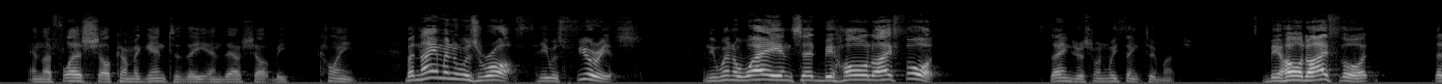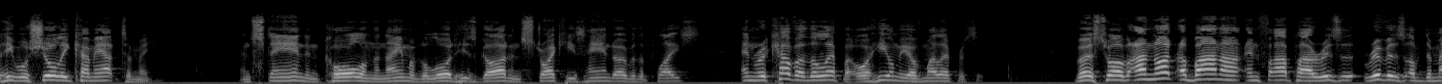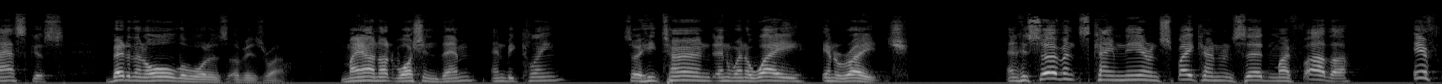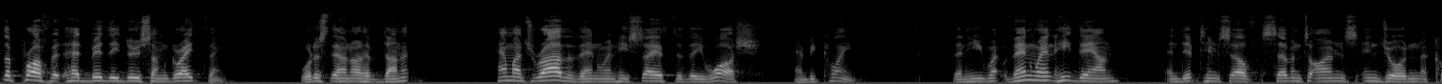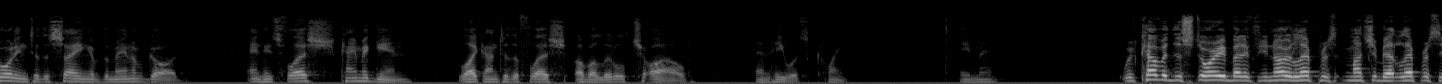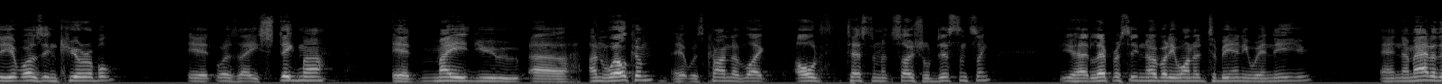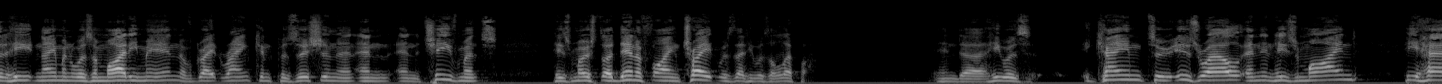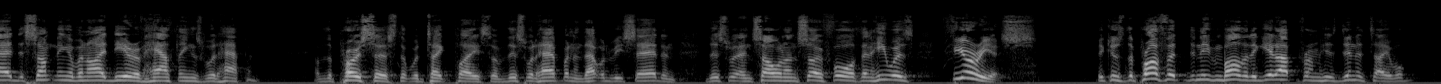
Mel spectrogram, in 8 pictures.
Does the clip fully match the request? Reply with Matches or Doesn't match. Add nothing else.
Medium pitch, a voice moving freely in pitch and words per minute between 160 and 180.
Matches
